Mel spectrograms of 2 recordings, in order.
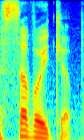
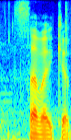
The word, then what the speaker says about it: Savoy Cup: Est-ce que tu peux m'aider déjà à le prononcer correctement Alors, on dit la Savoy Cup. Savoy Cup.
